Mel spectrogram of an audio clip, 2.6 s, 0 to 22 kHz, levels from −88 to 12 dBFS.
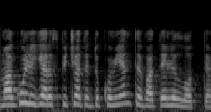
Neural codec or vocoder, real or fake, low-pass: none; real; 7.2 kHz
